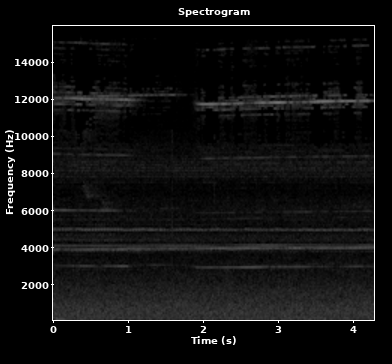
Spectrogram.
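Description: Rainforest insect chorus: several steady, high-pitched insect tones held over a faint hiss.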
